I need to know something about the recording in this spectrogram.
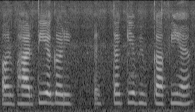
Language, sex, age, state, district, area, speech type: Hindi, female, 30-45, Uttar Pradesh, Sonbhadra, rural, spontaneous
